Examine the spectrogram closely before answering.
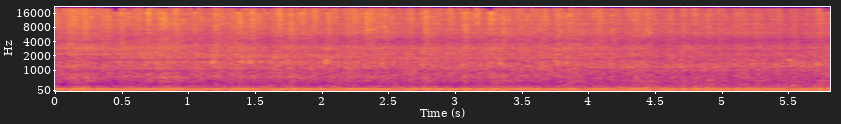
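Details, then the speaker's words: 1964 Dodge Gasser V8 after fixing stroker rocker arms, lash set at a loose 17 thou cold, warmed to about 130°: deep, even idle rumble with little valvetrain rattle; runs healthy. "Well, as you heard, it's running again, so sounds good. Not a lot of rattle."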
